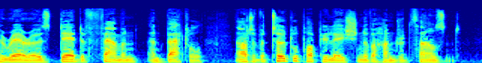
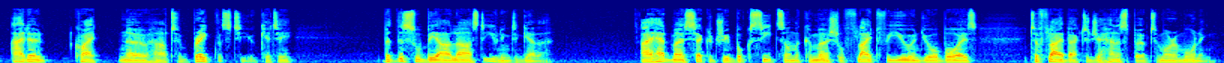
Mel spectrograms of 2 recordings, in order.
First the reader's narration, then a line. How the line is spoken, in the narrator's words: under cover of the band told her quietly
